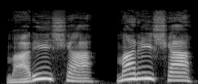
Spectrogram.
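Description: A fretful baroness fusses in a thin, raised voice that leaps up and down, performed by a man reading the story. She sounds perpetually rattled and hurried. The recording is close and dry. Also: mid-range voice, big pitch swings, no echo, pitched above the performer's own voice. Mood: calling out. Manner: agitated, hurried exclamations. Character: flustered aristocratic lady, baroness, easily upset.

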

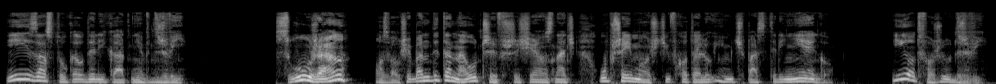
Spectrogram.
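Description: A man narrating a classic novel in an expressive storytelling reading. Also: medium pitch, breathy edge, dry recording, studio quality. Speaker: audiobook narrator.

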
